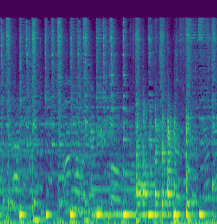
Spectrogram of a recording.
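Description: A live Latin dance band playing an upbeat tune, with a pulsing upright-bass line, drums and cowbell keeping a steady beat.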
